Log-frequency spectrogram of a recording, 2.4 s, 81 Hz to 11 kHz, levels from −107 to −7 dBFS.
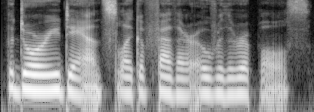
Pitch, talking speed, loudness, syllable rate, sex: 190 Hz, 230 wpm, -17 LUFS, 6.4 syllables/s, female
